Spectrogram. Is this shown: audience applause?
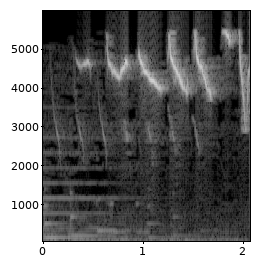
no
